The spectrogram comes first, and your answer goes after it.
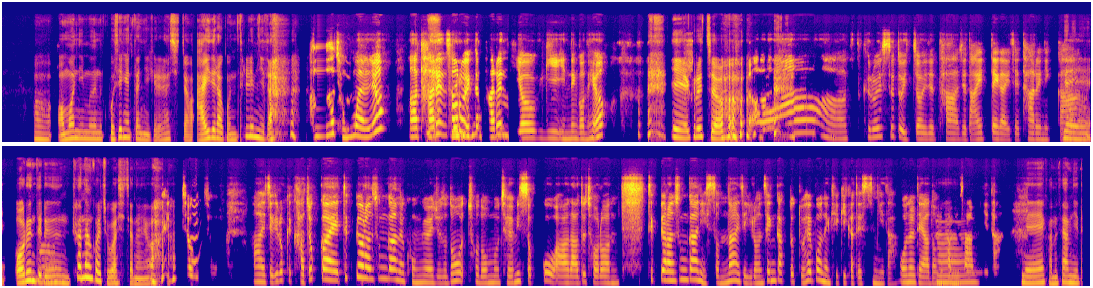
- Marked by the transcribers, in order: other background noise; distorted speech; laugh; laughing while speaking: "네"; laugh; laugh; tapping; laugh
- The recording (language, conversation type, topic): Korean, podcast, 지금도 종종 떠오르는 가족과의 순간이 있나요?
